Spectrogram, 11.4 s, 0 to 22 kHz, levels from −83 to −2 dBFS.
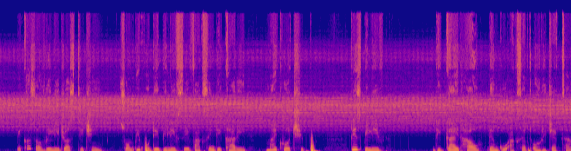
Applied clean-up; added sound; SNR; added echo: none; Insect; 3 dB; none.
